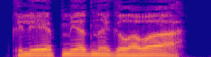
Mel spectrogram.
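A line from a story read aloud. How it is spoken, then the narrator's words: Breathed out. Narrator (Russian): выдохнул Скули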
